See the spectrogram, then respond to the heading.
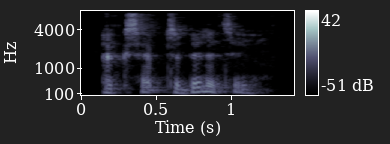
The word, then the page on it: acceptability: British English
